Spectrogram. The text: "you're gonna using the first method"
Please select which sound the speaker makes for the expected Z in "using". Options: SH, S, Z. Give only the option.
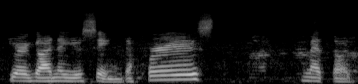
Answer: S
